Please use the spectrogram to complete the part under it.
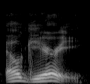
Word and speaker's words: El Guiri: El Guiri, I think, is the correct pronunciation of that.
